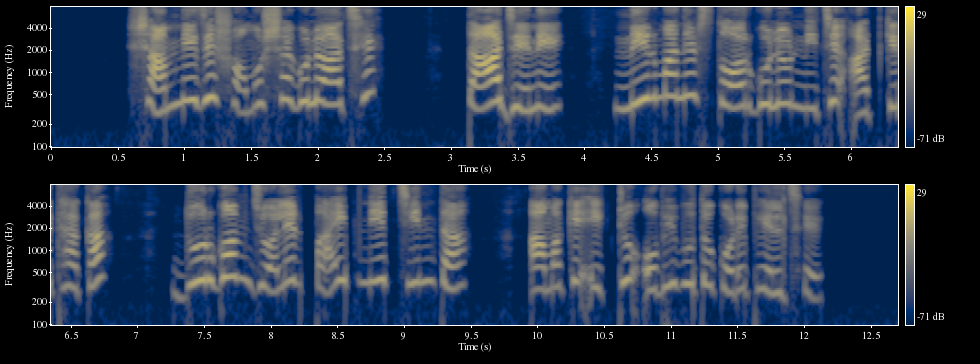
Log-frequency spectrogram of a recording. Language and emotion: Bengali, sad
